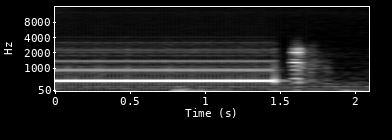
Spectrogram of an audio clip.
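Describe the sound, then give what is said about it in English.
A steady, loud telephone tone hums for about a second and a half, then cuts off into a brief, brighter electronic beep before fading to quiet line hiss. No one speaks. The call is being placed to a family home. “If I call home, the phone is immediately given to my father.”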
